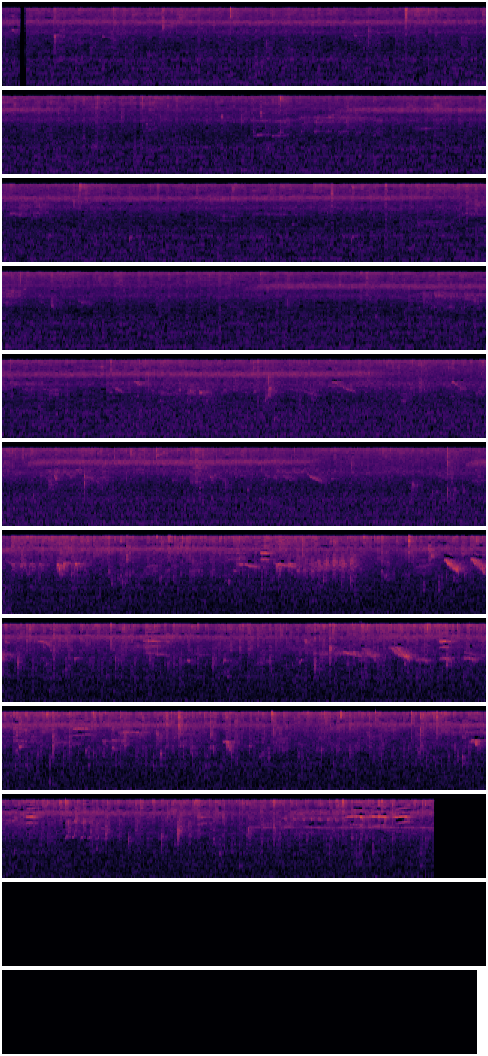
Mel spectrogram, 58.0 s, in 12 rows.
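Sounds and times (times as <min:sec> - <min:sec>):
water trickling and splashing: 0:00.0 - 0:47.9
small birds chirping: 0:06.2 - 0:47.9.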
